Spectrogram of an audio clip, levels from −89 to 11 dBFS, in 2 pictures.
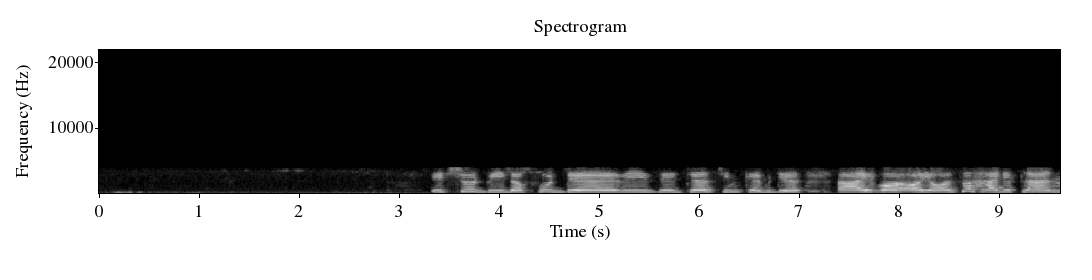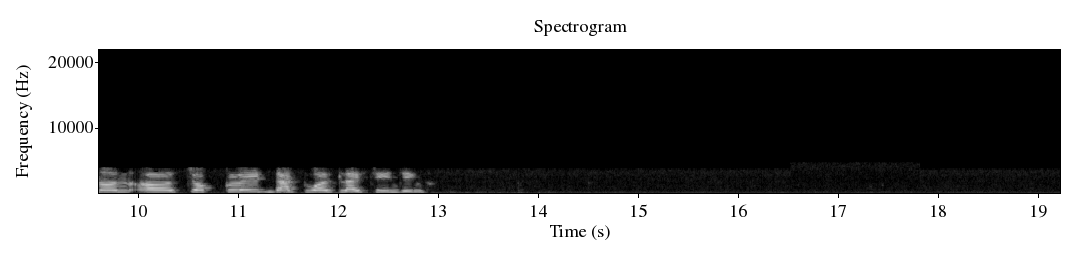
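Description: A speech recording carried over the AMR narrowband mobile codec in its 12.2 kbps mode, with light coding damage and nothing above 4 kHz. AMR bit errors hit at 7.66–7.82 s and 11.30–11.52 s: roughly 7 to 10 percent of the weakly protected bits arrive flipped, misplacing excitation pulses and skewing pitch and gain, so the voice briefly turns hoarse and gargly at about its normal level. A section at the wrong speed runs from 16.53 to 17.82 s, playing 1.28 times fast and about four semitones high, likely from being played against a mismatched clock.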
